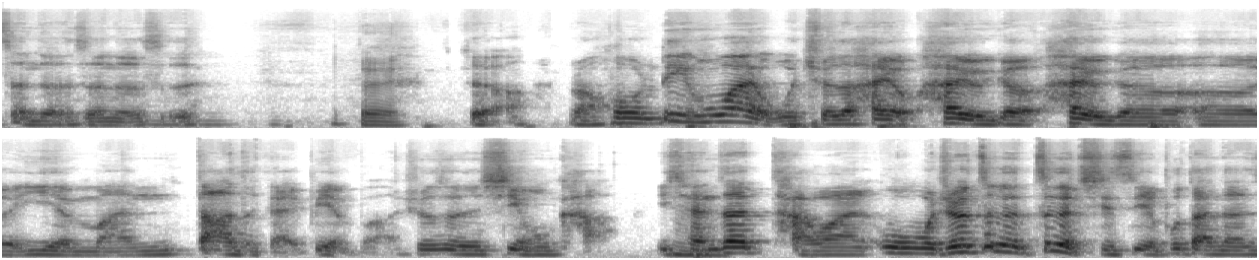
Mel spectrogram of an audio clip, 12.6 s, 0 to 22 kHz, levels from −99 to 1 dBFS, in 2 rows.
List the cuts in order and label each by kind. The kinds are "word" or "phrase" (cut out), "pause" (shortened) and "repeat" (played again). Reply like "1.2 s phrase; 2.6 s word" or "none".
2.2 s pause; 2.7 s pause; 9.4 s pause

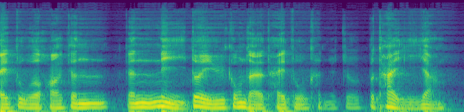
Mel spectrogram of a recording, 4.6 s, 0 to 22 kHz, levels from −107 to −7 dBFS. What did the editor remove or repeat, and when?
1.1 s pause

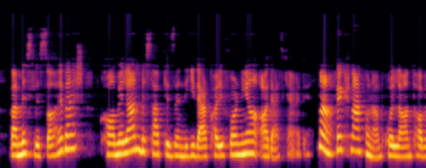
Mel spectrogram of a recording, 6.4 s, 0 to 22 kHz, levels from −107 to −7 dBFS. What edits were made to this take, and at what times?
4.7 s pause

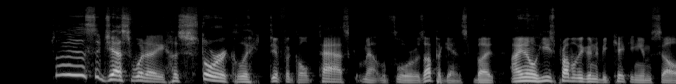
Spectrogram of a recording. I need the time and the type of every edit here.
5.0 s pause

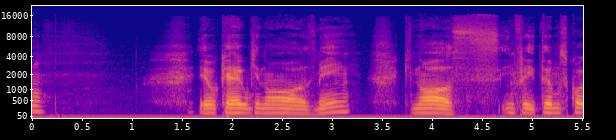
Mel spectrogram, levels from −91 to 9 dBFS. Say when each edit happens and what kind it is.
2.2 s word; 2.8 s word

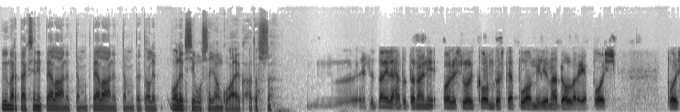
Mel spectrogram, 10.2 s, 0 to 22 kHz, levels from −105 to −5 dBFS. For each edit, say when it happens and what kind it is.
1.3 s repeat; 2.8 s word

